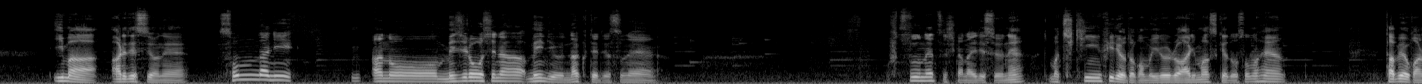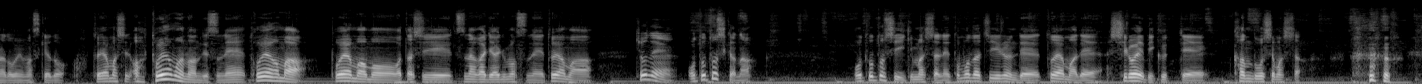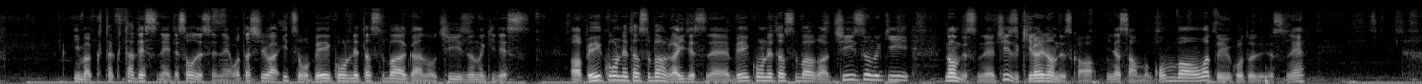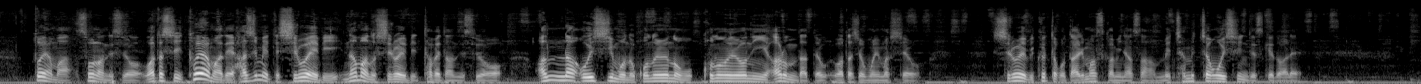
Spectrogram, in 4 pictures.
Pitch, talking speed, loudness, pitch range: 110 Hz, 365 characters per minute, -23 LUFS, 95-145 Hz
